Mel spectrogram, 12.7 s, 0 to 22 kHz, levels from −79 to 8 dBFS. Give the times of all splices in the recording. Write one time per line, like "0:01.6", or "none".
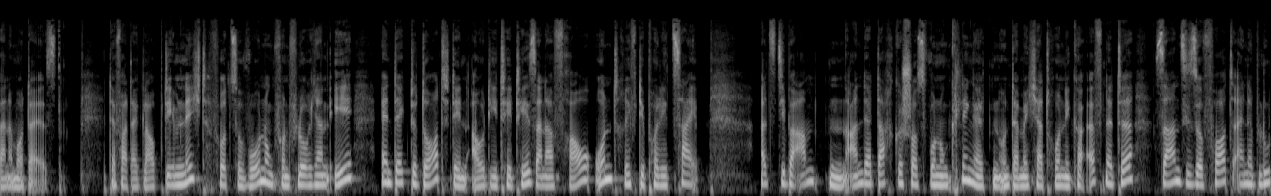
none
